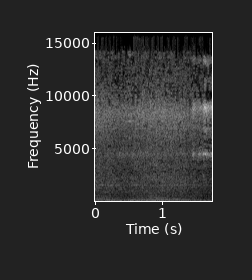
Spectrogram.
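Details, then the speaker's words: Suzuki Escudo, engine running, noise starting when the clutch pedal is pressed: a thin high whine above the low rumble; the clutch release (throw-out) bearing was found worn and removed. "a ver ahorita vamos a pisar el embrague aquí tenemos el embrague empieza el ruido y se apaga no como se puede observar"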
